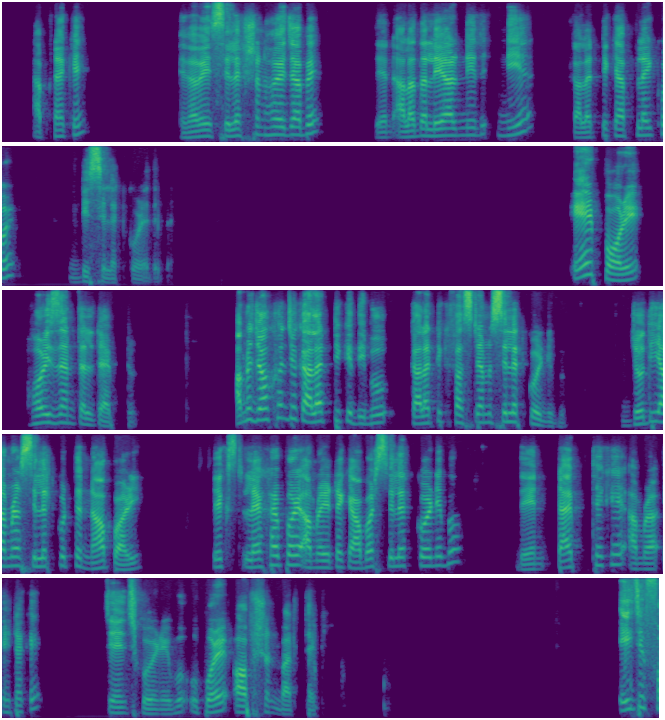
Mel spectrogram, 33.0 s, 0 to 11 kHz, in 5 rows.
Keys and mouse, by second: 0.3 click, 3.0 click, 7.0 ctrl+d, 12.1 right click, 13.3 click, 16.3 click, 18.7-26.2 drag.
